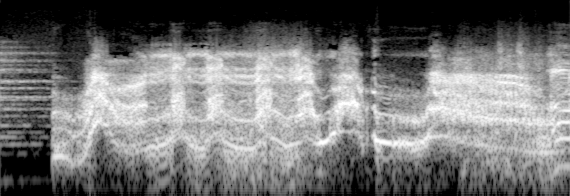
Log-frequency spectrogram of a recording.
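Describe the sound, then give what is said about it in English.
A dog lets out a loud, sustained snarling growl meant to sound like a tiger's roar, rising and falling in pitch for several seconds with a brief break, without talking. “Atta boy, limber up those legs, and remember, you're a tiger. Growl.”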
